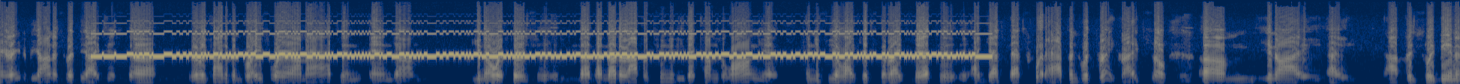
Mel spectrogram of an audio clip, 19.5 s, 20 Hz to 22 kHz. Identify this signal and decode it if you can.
RTTY (45.45 baud, 170 Hz shift), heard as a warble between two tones, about 1490 Hz centre. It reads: TIPYHF MOEROGY JYHM JVI RHVNJQ PUZKU NVG DX ITCOX CN MGLYBG FI PYB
